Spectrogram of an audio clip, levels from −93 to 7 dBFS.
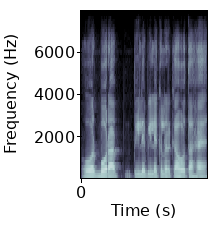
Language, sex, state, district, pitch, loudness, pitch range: Hindi, male, Rajasthan, Jaipur, 130 Hz, -16 LUFS, 125-135 Hz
